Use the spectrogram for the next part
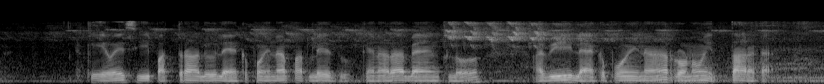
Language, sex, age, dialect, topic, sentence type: Telugu, male, 18-24, Utterandhra, banking, statement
